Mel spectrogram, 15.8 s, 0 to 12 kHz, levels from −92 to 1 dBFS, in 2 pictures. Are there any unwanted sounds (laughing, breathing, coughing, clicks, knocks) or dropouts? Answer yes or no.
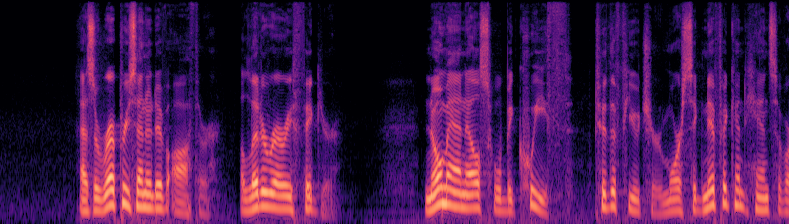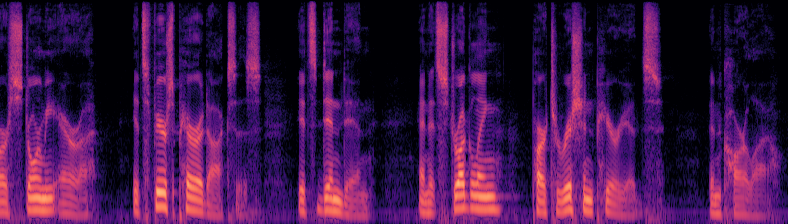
no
